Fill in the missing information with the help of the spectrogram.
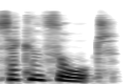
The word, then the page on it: second thought: British English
